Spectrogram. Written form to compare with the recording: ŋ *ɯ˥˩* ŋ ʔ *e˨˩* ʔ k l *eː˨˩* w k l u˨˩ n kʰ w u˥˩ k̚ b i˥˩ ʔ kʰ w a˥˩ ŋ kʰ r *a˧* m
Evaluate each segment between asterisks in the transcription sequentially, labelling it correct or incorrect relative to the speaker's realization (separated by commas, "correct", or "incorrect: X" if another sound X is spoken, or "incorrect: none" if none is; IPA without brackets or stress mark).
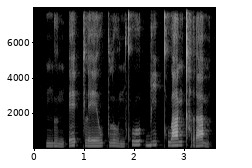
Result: incorrect: ɯ˨˩, incorrect: e˥˩, incorrect: eː˦˥, incorrect: a˥˩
